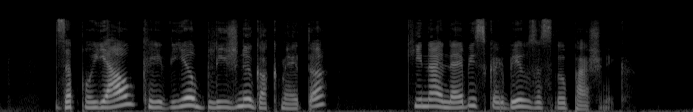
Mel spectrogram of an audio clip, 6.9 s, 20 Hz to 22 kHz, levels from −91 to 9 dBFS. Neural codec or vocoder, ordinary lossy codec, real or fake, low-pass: codec, 16 kHz in and 24 kHz out, 0.4 kbps, LongCat-Audio-Codec, two codebook decoder; AAC, 64 kbps; fake; 10.8 kHz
